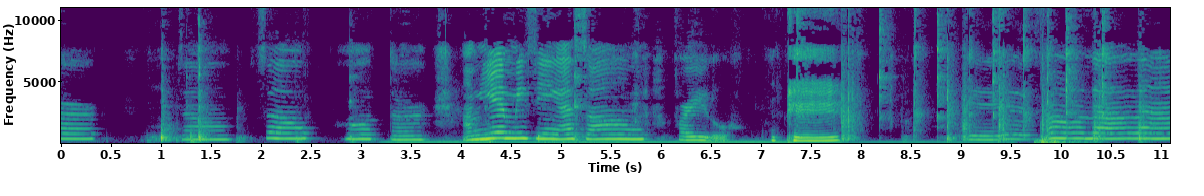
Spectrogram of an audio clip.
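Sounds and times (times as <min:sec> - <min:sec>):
toddler singing: 0:00.0 - 0:06.8, 0:08.8 - 0:11.0
steady low hum: 0:01.2 - 0:11.0.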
